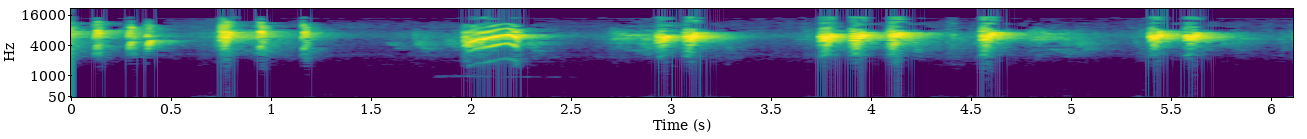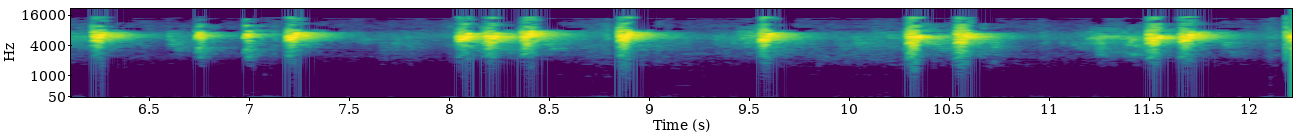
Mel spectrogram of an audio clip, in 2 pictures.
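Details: Olive-backed sunbird (kolibri ninja) sounds played to lure wild birds: sharp high chirps repeated about every half second, with one quick up-and-down sweeping note near the start, in an otherwise quiet recording.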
